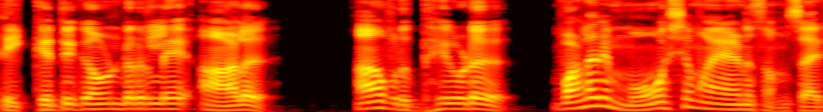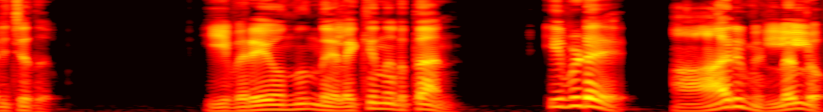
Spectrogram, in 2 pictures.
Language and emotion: Malayalam, disgusted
